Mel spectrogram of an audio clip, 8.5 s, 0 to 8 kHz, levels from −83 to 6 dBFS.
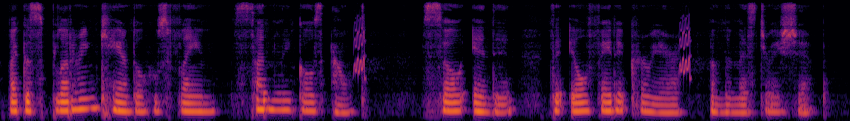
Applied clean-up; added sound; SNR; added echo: none; Animal; 16 dB; reverberation time 0.2 s.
